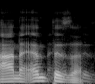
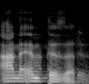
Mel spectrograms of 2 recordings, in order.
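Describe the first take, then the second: The two takes are said the same way.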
